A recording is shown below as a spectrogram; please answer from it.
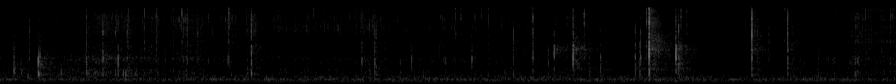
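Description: Hands crinkle and squeeze a silver foil Pickwick tea pouch that is half full of loose tea leaves. The result is a steady, bright crinkling hiss with many sharp crackles, and a few louder snaps stand out near the end.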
